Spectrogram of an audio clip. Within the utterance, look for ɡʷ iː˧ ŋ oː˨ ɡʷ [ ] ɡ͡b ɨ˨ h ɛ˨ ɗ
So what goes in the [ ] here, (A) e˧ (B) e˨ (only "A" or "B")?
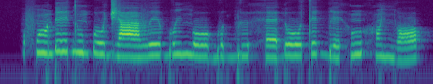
A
